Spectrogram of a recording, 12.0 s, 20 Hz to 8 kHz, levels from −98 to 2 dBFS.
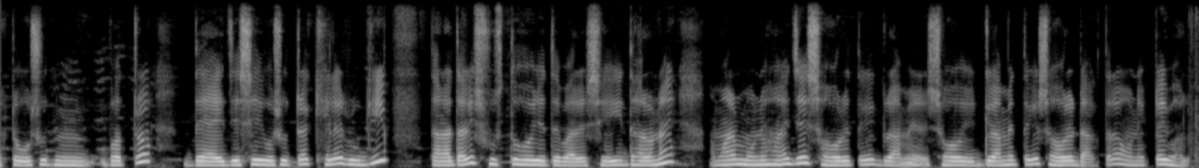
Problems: constant background noise, background conversations at intervals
